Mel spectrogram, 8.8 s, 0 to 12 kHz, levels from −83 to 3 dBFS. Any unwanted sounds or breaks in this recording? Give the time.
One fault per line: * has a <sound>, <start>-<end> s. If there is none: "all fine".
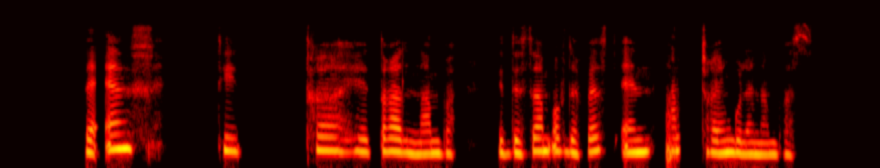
* has a laugh, 6.7-6.8 s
